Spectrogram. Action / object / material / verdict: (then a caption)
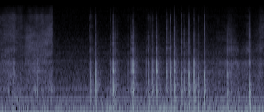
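tap / paper softcover book cover / paper / none. Long nails scratch across the paper cover of a gray softcover book, a soft, bright rasp for about a second. Then they tap and flick over the cover in a quick, irregular run of crisp little clicks. A low, steady hum sits underneath throughout.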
